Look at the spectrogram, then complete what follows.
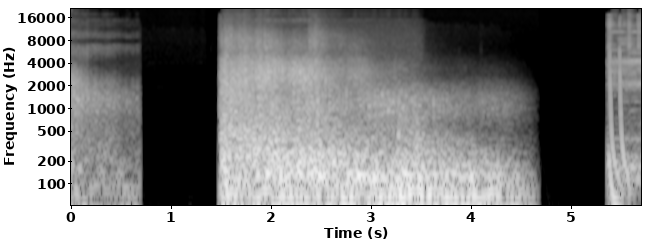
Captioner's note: explosion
